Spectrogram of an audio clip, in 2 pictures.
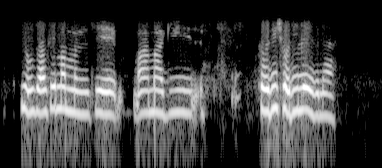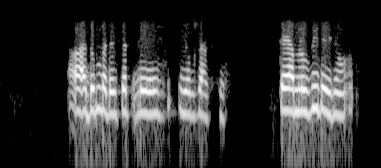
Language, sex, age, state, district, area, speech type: Manipuri, female, 30-45, Manipur, Churachandpur, urban, conversation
